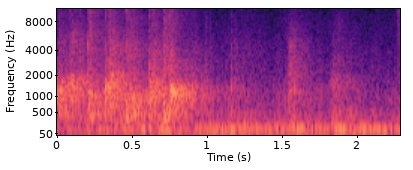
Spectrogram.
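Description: Audience applause at the close of a talk, dying away about a second in, leaving a few scattered claps over a low steady room hum.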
